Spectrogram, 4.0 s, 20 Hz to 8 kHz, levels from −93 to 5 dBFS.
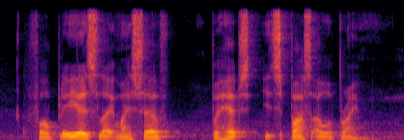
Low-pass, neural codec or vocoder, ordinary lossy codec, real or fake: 7.2 kHz; none; none; real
